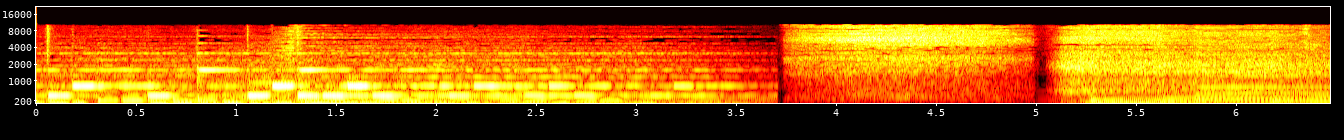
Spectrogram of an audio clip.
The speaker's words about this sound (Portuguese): Como é bom ouvir um filho respirando tranquilamente.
